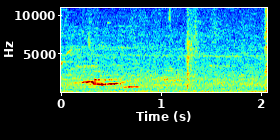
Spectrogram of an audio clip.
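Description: A cat meows once, briefly, soon after the start, over a low steady rumble.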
